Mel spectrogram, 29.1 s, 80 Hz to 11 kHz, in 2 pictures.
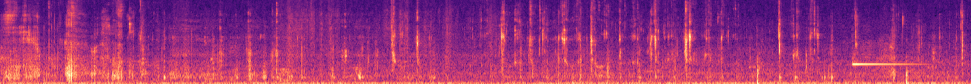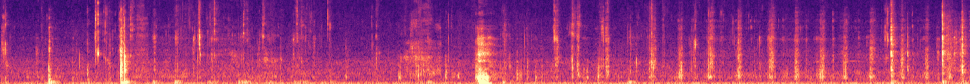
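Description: Close-miked chewing and biting of curry chicken eaten by hand, with many wet mouth clicks and smacks. Two sharper knocks stand out, about 16 and 22 seconds in, the second the loudest.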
